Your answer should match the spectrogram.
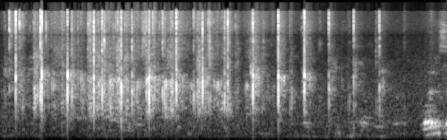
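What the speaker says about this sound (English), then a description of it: "give them a huge round of applause" Audience applause for alumni speakers at a college industry alumni meet, scattered claps that build and fade unevenly, moderately near, with some voices mixed in.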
